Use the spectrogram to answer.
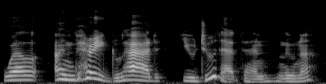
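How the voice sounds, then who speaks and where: A woman's voice: fairly low pitch, big pitch swings, a little slow, a bit bright. Celestia, a woman doing an exasperated princess. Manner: exasperated, sighing, polite. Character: regal, exasperated alicorn princess, adult mare.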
